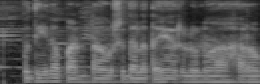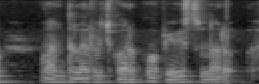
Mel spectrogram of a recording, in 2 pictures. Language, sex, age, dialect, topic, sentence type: Telugu, male, 18-24, Utterandhra, agriculture, statement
